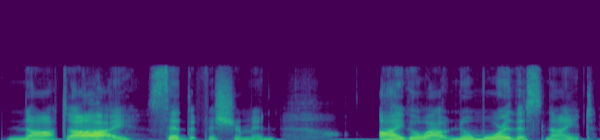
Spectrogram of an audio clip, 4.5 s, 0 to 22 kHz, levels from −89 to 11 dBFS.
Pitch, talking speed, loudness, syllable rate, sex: 205 Hz, 160 wpm, -19 LUFS, 3.9 syllables/s, female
